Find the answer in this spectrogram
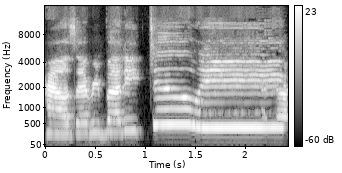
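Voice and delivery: very high, loud, stretched-out, drawn-out delivery. Recalling how someone greets a chat: imitating Cachet. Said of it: "I think of Cachet going".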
